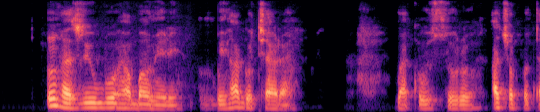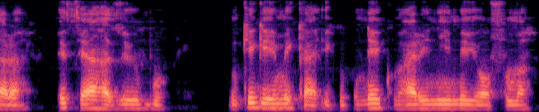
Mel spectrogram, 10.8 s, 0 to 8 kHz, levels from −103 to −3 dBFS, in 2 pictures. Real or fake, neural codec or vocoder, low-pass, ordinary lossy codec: fake; codec, 16 kHz, 16 kbps, FunCodec, trained on LibriTTS, 50 frames a second; none; none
